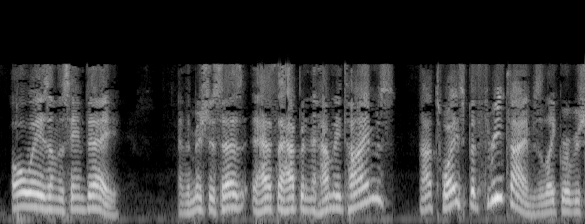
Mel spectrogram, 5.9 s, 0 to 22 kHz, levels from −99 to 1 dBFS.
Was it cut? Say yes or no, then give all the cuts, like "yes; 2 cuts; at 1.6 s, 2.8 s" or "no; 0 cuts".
no; 0 cuts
